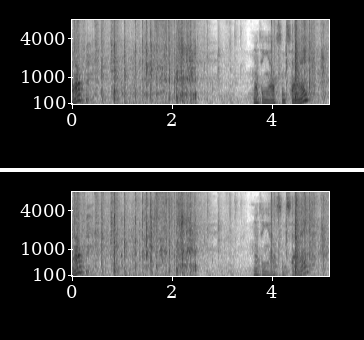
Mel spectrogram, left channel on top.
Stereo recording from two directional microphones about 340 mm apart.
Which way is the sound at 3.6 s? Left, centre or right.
Centre.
